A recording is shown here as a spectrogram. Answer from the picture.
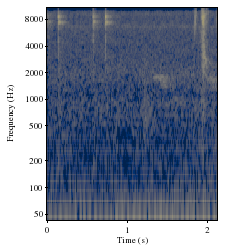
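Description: A few faint, sharp clicks over a steady background hiss: a couple near the start and a pair near the end.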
